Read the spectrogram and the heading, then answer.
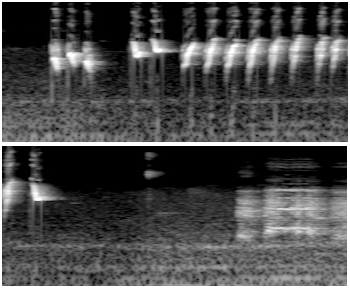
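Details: Greater green leafbird pouring out a rapid string of about fourteen rising chirps over three seconds, then a pause before a burst of broad, noisy rustling sound.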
